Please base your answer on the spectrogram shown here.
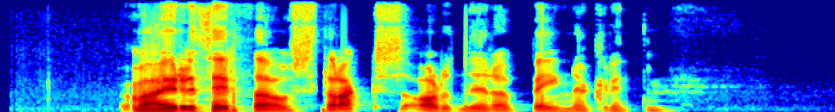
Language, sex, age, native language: Icelandic, male, 20-29, Icelandic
